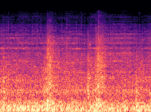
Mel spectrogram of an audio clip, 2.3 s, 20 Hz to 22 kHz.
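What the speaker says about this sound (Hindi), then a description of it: "मिलत एक्सप्रेस आगे बढ़ गई है कराची कैंट के लिए।" The Millat Express of Pakistan Railways, with new CRRC Tangshan coaches behind locomotive 8321, rolls past loud and close in a continuous roar with rhythmic wheel clatter and faint metallic squeal.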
